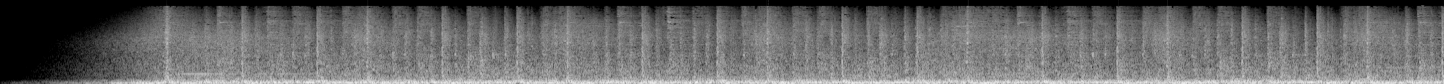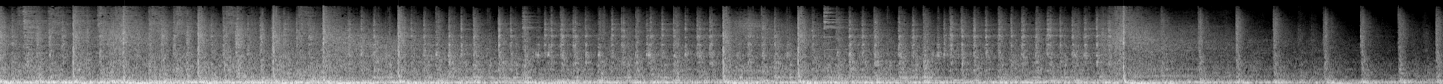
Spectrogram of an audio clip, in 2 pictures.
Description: Epic Intense

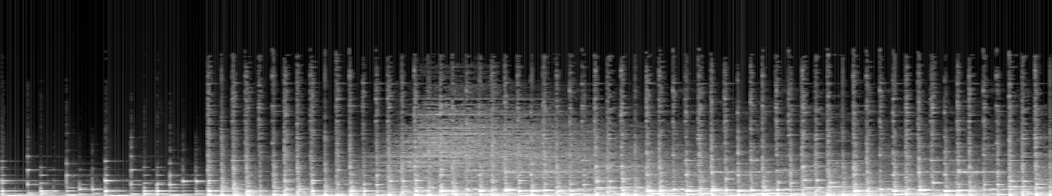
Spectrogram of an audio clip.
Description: Happy African Background Music

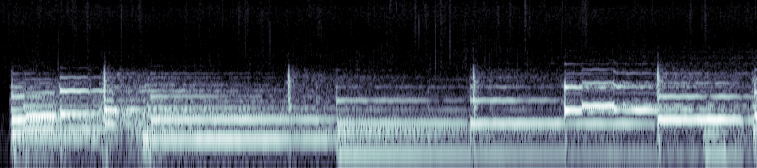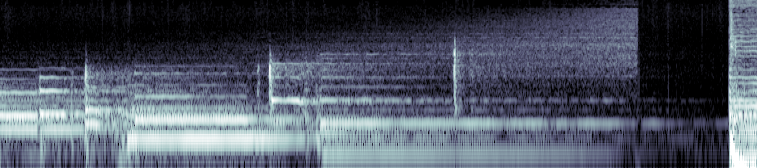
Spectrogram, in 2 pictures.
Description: Chill Jazz Lofi

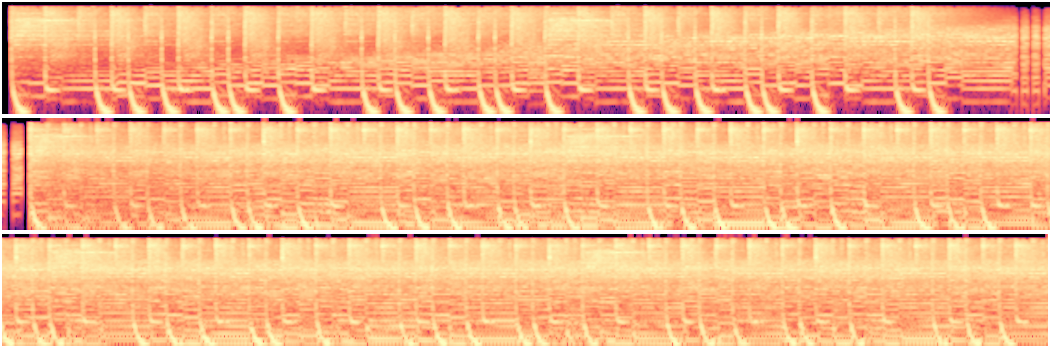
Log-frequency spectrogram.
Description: Hard Rock Action

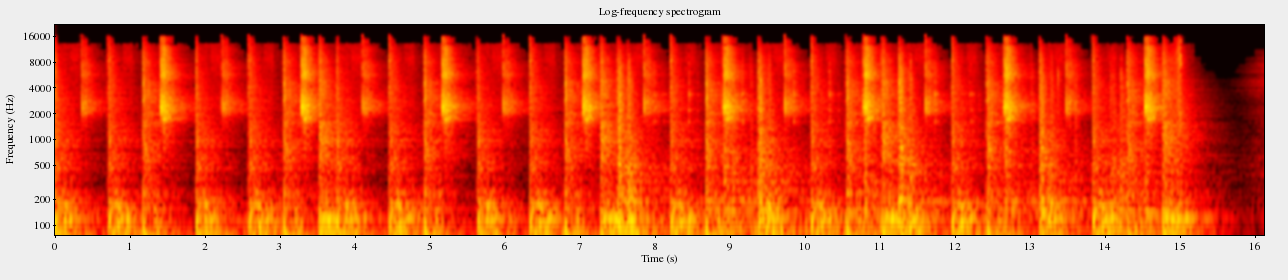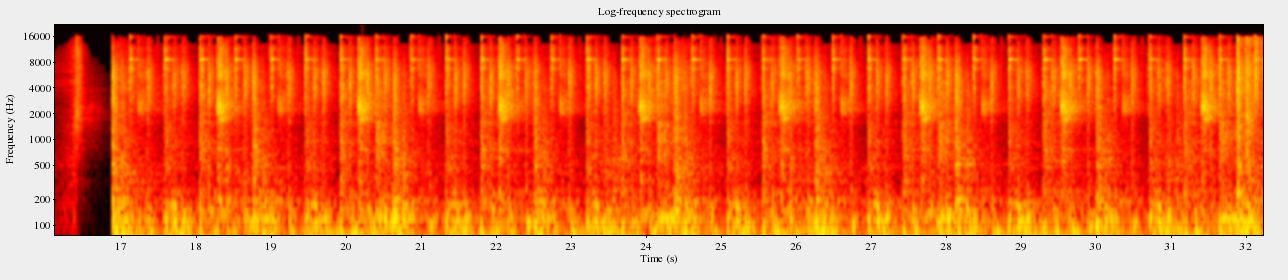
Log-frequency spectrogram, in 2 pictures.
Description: Rhythmic

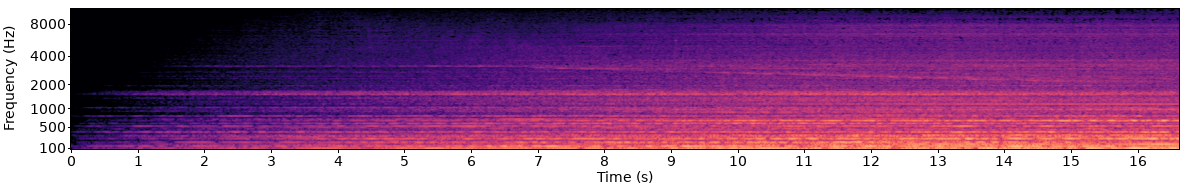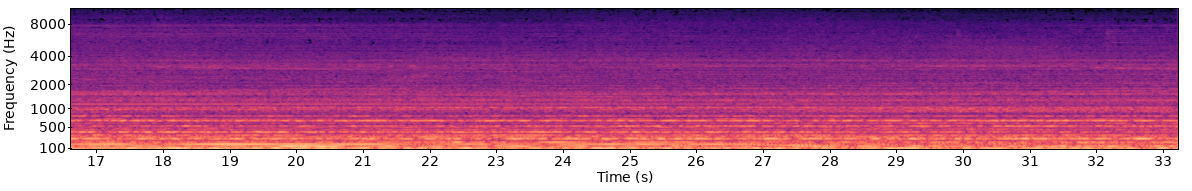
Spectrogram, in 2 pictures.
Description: Theta Binaural Meditation

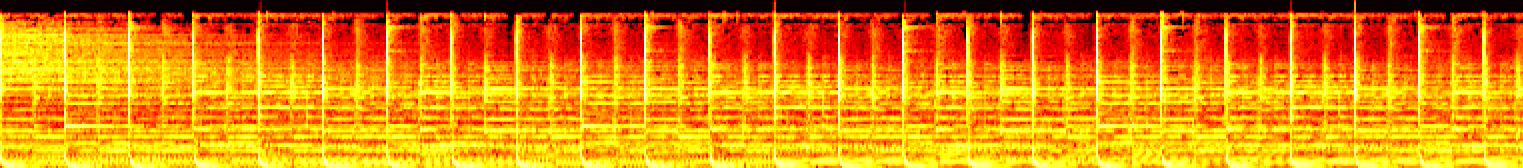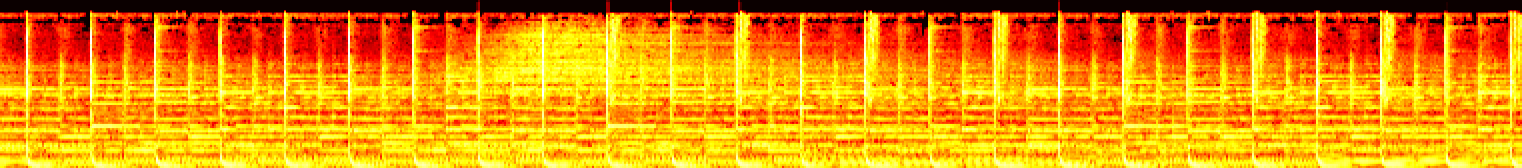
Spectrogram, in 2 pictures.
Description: Business Loop Corporate

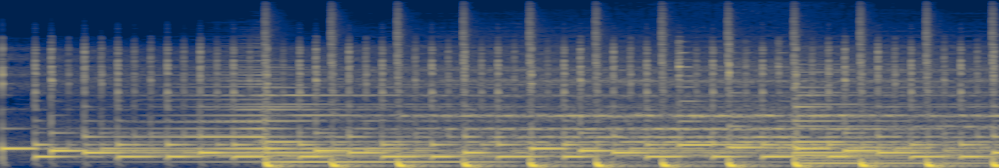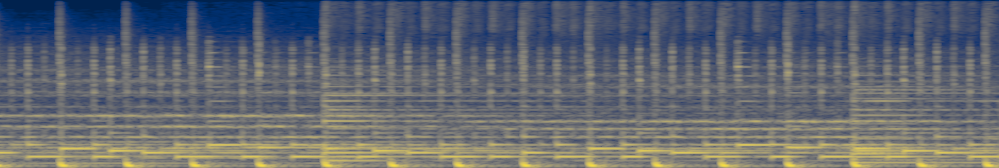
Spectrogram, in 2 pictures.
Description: Commercial Corporate; business background

